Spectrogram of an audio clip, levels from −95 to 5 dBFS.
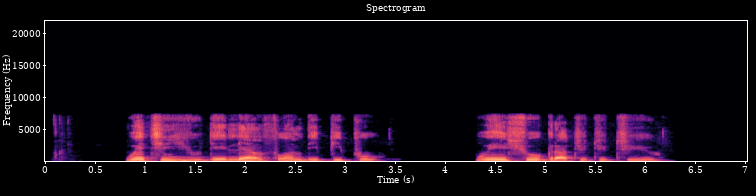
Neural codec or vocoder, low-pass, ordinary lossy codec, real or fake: none; 7.2 kHz; none; real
